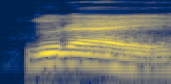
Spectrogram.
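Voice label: "jurai", Malay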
